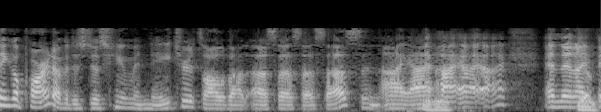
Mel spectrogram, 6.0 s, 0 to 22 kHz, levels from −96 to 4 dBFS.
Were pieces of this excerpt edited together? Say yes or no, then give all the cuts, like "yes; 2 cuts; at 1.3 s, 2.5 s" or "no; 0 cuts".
yes; 1 cut; at 2.8 s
